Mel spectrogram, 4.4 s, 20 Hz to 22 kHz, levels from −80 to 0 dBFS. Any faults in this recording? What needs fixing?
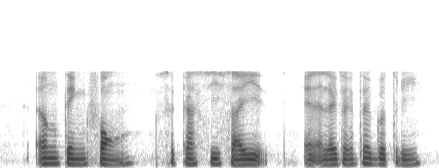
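Nothing needs fixing: the speech comes through G.711 telephone coding with nothing above 3.9 kHz, which fits a 64 kbps A-law telephone path, and no faults are present.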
